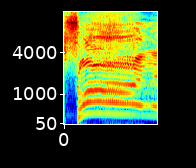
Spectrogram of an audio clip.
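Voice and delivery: high, loud drawn-out yell; full shout. Acted. Two brothers launching the punt, shouting at full voice. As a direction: bellow the magic word up high. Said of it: "shouted at the top of their voices".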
